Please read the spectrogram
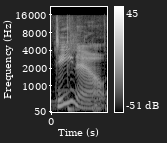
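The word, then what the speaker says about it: D-Now: up what's a denial um it's pronounced d now and it means disciple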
